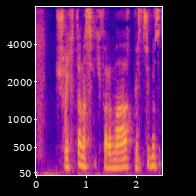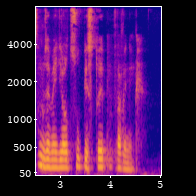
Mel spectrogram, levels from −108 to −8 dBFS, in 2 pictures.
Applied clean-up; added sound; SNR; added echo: neural mask model DeepFilterNet 3.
